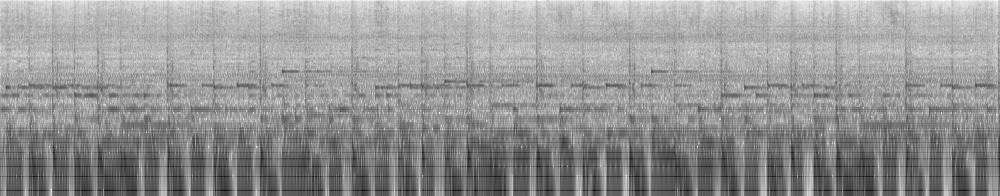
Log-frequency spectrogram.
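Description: Background music with a steady beat. Under it, the steady hiss and motor whine of a cordless pressure washing gun spraying a water jet, which stops near the end.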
